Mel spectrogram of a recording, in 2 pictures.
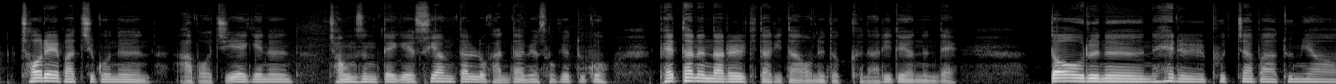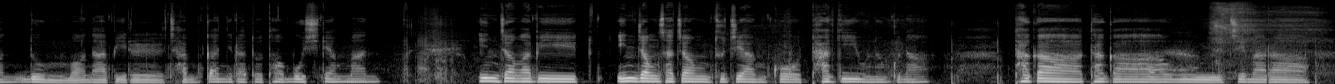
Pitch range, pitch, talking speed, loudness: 110-130 Hz, 120 Hz, 220 characters per minute, -22 LUFS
